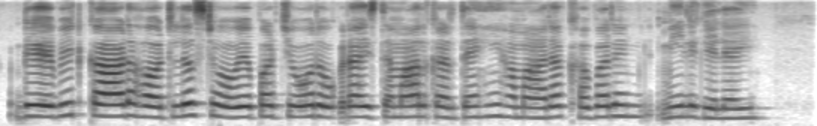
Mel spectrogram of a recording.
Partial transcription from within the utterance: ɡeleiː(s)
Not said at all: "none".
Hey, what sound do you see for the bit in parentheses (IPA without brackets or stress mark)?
none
